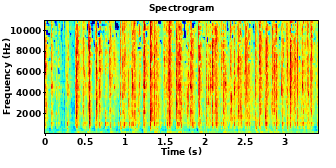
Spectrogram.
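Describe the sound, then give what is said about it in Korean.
Rapid, dense keystrokes clatter on a computer keyboard in a continuous flurry as a radio DJ hits keys at random for a sound effect, fairly loud, with no voices over it. “키보드 소리군요. 키보드. 오, 엄청 빠르네요.”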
